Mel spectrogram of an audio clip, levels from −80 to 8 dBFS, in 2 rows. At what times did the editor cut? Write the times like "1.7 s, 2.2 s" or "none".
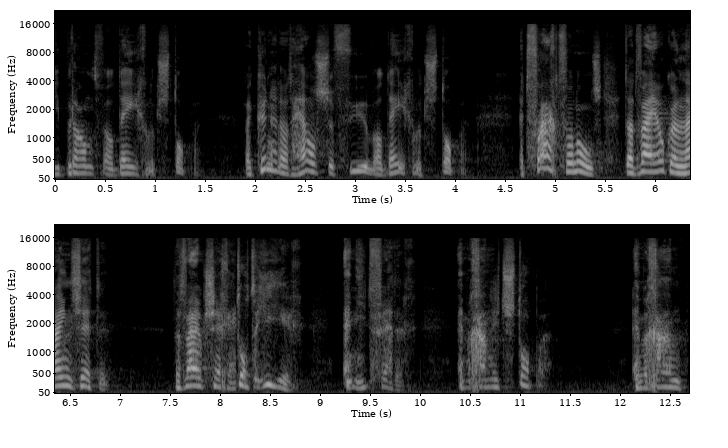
8.1 s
